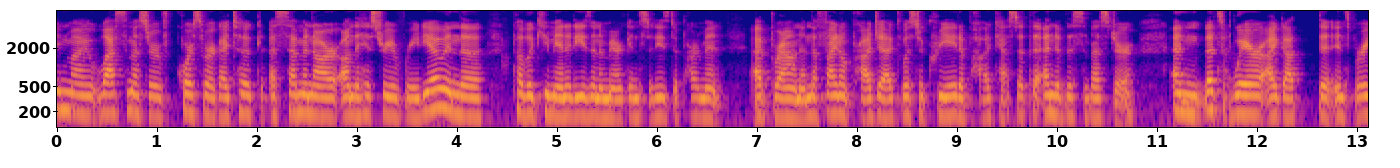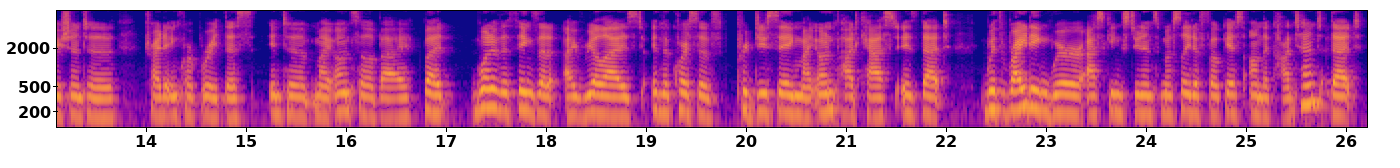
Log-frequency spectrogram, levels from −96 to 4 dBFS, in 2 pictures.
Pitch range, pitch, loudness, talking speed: 165-185 Hz, 175 Hz, -23 LUFS, 195 wpm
